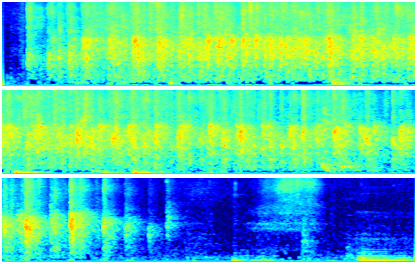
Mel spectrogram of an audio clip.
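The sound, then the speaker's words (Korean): A church audience breaks into sustained, dense applause to welcome the pastor coming forward to preach, many hands clapping steadily for about ten seconds before it thins out and fades away. “목사님 나오실 때 저희들이 박수로 환영하겠습니다.”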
